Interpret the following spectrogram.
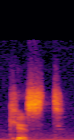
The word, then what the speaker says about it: kissed: لاحظوا الـ ED في النهاية نطقناها ت. SS أو double S. Kiss. Kissed.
